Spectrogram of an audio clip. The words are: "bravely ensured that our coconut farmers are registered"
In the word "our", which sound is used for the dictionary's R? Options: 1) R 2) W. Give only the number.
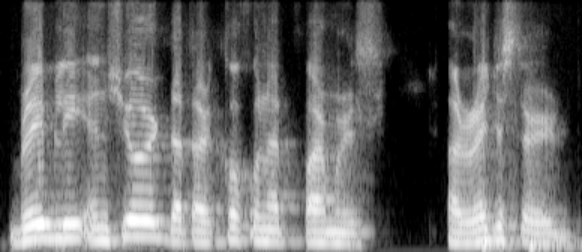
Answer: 2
